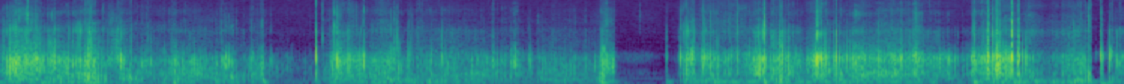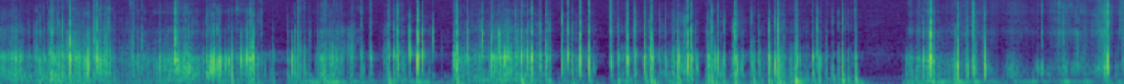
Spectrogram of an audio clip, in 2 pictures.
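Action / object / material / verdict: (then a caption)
scrape / beeswax-coated cotton food wrap / waxed cotton / none. A dark grey polka-dot beeswax-coated cotton food wrap, moulded over a microphone into a dome, is scratched and gripped by long nails. The result is close, dense, low-heavy crinkling and scraping with rapid sticky taps and a steady low hum, broken by a few brief pauses.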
